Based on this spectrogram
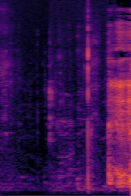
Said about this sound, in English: I'm just going to try to clear my throat.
